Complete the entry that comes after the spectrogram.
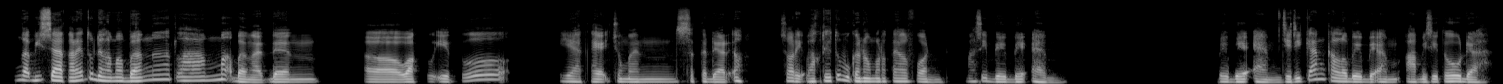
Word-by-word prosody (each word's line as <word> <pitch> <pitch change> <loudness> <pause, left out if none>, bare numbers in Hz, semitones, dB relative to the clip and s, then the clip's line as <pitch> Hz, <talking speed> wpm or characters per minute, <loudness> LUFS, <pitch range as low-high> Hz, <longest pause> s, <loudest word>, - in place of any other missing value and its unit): Nggak 195 -2 +1
bisa, 200 0 +5
karena 165 +1 +3
itu 255 - -2
udah 190 -5 +4
lama 165 0 +2
banget 205 +9 +2
lama 180 +6 0
banget, 110 -5 +1
dan, 115 -1 0 0.5
eee, 115 -1 +2
waktu 125 +2 0 0.2
itu, 135 +4 -12 0.9
ya, 135 -3 -2
kayak 120 -1 -1
cuman 120 -1 -3
sekedar 120 -4 -1
oh, 160 - +1 0.4
sori, 150 -5 0
waktu 135 +4 0
itu 190 - -4
bukan 155 -4 +2
nomor 135 -1 +2
telepon, 130 -5 -3 0.2
masih 135 +2 -6
BBM. 120 -5 -2 1.5
BBM. 125 -1 0
Jadi, 125 +5 +1
kan, 230 +4 0
kalau 145 -3 +2
BBM 120 -2 0
habis 120 -1 -2
itu 130 +2 +1
udah 115 -6 +3
130 Hz, 135 wpm, -24 LUFS, 120-155 Hz, 1.5 s, bisa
